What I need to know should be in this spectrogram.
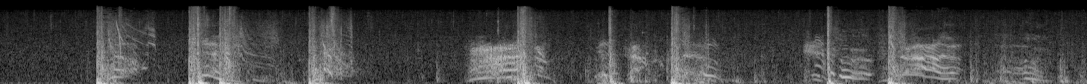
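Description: Heavy blows thud during a scuffle.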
